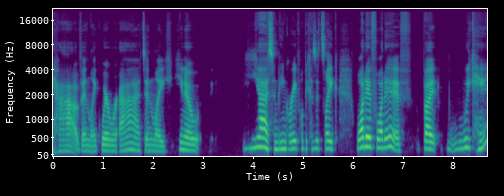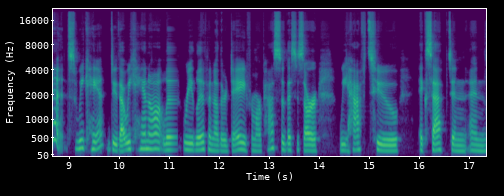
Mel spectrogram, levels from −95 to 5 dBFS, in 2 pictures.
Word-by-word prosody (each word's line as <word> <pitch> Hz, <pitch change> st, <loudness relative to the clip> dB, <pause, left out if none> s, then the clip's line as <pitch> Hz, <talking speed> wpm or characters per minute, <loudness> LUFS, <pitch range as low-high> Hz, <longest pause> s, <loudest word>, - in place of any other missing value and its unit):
have 150 Hz, +2 st, -3 dB
and, 150 Hz, 0 st, -2 dB
like, 140 Hz, 0 st, -7 dB
where 155 Hz, -2 st, +1 dB
we're 150 Hz, 0 st, -3 dB
at, 165 Hz, 0 st, -2 dB
and, 155 Hz, -1 st, -4 dB
like, 140 Hz, -2 st, -3 dB, 0.3 s
you 190 Hz, -, -1 dB
know, 165 Hz, -3 st, +2 dB
i -, -, -8 dB, 1.0 s
Yes, 230 Hz, +1 st, +5 dB
and 195 Hz, -, -1 dB
being 200 Hz, +1 st, 0 dB
grateful 205 Hz, +2 st, -1 dB
because 200 Hz, 0 st, -7 dB
it's 215 Hz, 0 st, -5 dB
like, 205 Hz, -1 st, +1 dB, 0.3 s
"What 245 Hz, +4 st, +7 dB
if? 255 Hz, -1 st, +9 dB
What 230 Hz, 0 st, +4 dB
if?" 235 Hz, -10 st, +1 dB, 0.2 s
But 200 Hz, -3 st, +6 dB, 0.2 s
we 200 Hz, +6 st, -4 dB
can't, 230 Hz, -, -2 dB
we 215 Hz, +2 st, -1 dB
can't 210 Hz, +7 st, -4 dB
do 180 Hz, -4 st, -1 dB
that, 150 Hz, +1 st, +3 dB
we 190 Hz, -, +2 dB
cannot 200 Hz, 0 st, -1 dB
live 175 Hz, 0 st, -1 dB
relive 180 Hz, +1 st, -1 dB
another 150 Hz, -3 st, -4 dB
day 170 Hz, +5 st, 0 dB
from 160 Hz, -2 st, -12 dB
our 145 Hz, 0 st, -6 dB
past, 220 Hz, +8 st, -1 dB
so 185 Hz, -, -2 dB
this 175 Hz, +1 st, -3 dB
is 175 Hz, -, -1 dB
our 155 Hz, 0 st, +2 dB, 0.4 s
we 165 Hz, 0 st, -4 dB
have 175 Hz, +3 st, -3 dB, 0.2 s
to 155 Hz, -3 st, -1 dB, 0.4 s
accept 175 Hz, +2 st, +1 dB
and 150 Hz, -3 st, -4 dB
and 155 Hz, -2 st, -7 dB
175 Hz, 165 wpm, -25 LUFS, 155-205 Hz, 1.0 s, if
